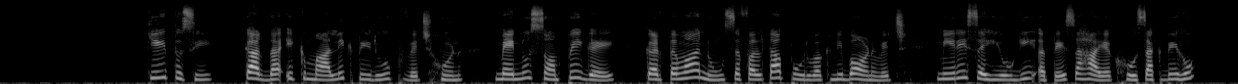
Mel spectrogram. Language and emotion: Punjabi, neutral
